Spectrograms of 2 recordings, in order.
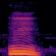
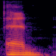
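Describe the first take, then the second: First: It is a bare nasal hum with no vowel. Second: It is said like the English letter name. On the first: The speaker calls it right. "this is n" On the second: The speaker calls it wrong. "not n"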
